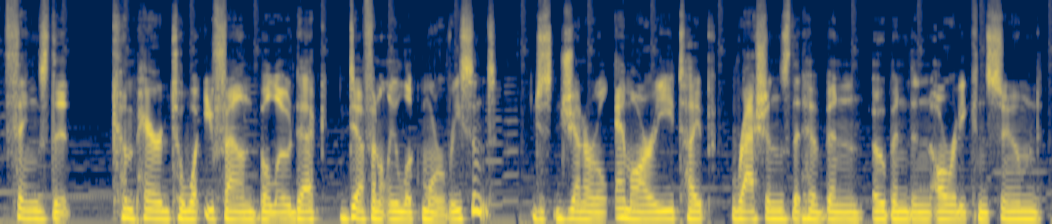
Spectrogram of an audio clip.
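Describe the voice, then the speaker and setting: A man's voice: mid-range voice, little pitch movement, normal speed, faint music behind. A man narrating a tabletop role-playing game as game master, describing scenes in a conversational, explanatory way.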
